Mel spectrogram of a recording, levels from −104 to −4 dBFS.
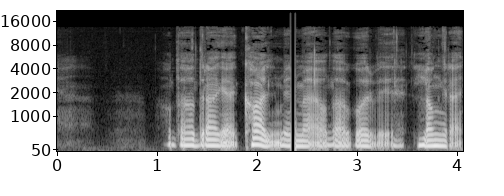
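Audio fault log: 2.33–2.38 s, digital broadcast dropout: the speech cuts abruptly to silence for about 50 ms, leaving a short clean hole before the sound resumes mid-flow. The receiver evidently lost the signal or rejected corrupted frames and muted its output until valid data arrived again. The length of the gap fits roughly two lost frames, and whatever was transmitted during that moment is gone rather than blurred or distorted.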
